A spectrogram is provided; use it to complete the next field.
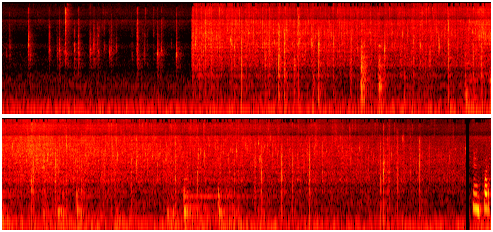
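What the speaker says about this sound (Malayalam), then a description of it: "കടുക് പൊട്ടിയതിന് ശേഷം നമ്മളിനി അടുത്തത് ജിഞ്ചർ, ഗാർലിക്, പിന്നെ ഗ്രീൻ ചില്ലി, പിന്നെ ഡ്രൈ ചില്ലി, ഇത് നമ്മൾ ഒന്നിച്ച് ഒന്ന് വഴറ്റാൻ പോവാണ്" Ginger, garlic, green chilli and dry chilli sauté in hot oil after mustard seeds pop, for beef pickle. Quiet tapping comes first, then a loud, sustained crackling sizzle with sharp spattering pops throughout.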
